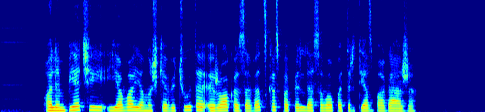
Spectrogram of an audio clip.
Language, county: Lithuanian, Klaipėda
